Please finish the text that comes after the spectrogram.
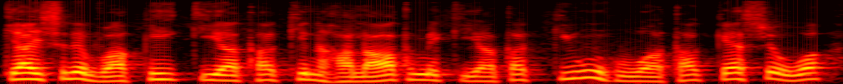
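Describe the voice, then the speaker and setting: Husky Pakistani man lecturing, muffled audio. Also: on the high side, dark tone. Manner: repeats and rephrases key points for students; reads English legal phrases out slowly. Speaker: law lecturer. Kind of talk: explanatory classroom lecture with examples.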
